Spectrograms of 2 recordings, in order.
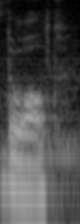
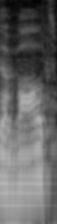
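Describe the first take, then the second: First: The name is said with an English-style sound. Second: The name is said with a German-style sound. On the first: This is how the brand is actually named. The speaker calls it right. "it's DeWalt. It's an American brand" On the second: This is the speaker's habitual way of saying it. The speaker calls it wrong. "I have a tendency to call it DeWalt"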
